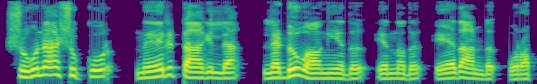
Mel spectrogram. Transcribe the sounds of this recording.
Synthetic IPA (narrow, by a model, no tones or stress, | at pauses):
ʂuːnaːɕukːuːr | ne̞ːɾiʈːaːɣilːɐ | leɽuʋaːŋːijɐðɨe̞nːɐðɨe̞ːðaːɳɖɨurɐpː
